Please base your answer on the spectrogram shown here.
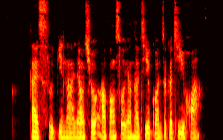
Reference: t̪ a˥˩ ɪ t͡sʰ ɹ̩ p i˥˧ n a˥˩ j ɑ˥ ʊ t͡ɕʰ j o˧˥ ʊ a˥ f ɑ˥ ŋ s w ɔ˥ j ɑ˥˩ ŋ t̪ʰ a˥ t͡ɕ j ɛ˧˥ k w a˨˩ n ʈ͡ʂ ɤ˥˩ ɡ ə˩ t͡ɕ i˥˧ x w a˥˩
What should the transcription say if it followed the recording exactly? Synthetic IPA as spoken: t̪ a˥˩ ɪ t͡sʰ ɹ̩ p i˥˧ n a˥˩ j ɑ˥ ʊ t͡ɕʰ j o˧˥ ʊ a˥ f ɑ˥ ŋ s w ɔ˨˩ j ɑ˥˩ ŋ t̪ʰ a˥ t͡ɕ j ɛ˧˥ k w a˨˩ n ʈ͡ʂ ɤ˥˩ ɡ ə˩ t͡ɕ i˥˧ x w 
